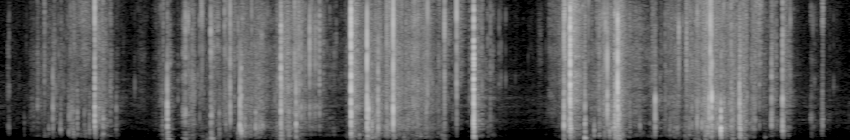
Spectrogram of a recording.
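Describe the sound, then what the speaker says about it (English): A chips bag crinkled for ASMR, loud close crackling and rustling in four separate bursts split by short silences, no voice. "let's try some crinkly sounds with a chips bag"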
